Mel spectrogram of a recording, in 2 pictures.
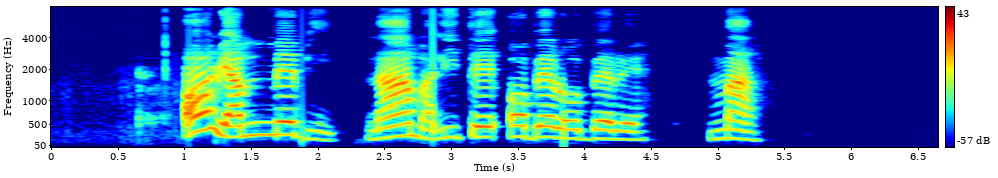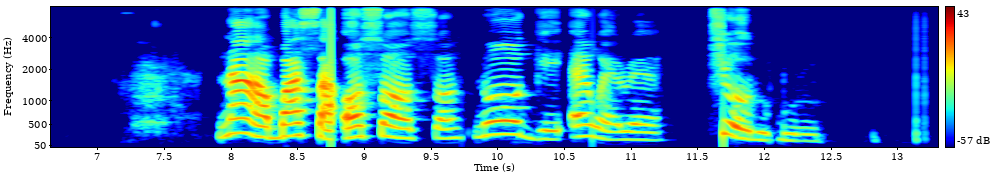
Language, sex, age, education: Igbo, female, 30-45, tertiary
